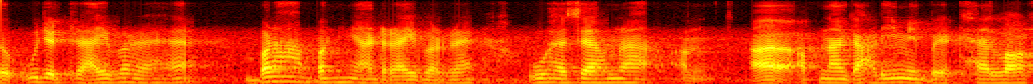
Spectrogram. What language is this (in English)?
Maithili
